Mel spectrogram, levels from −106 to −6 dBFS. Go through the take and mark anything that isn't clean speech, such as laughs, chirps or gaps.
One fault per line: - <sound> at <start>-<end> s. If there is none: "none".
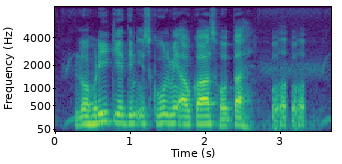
- laugh at 2.9-3.3 s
